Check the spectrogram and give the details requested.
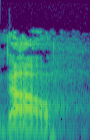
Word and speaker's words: Tao: Now the Tao, the Ching, T-A-O, it's pronounced D, but it's Tao.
